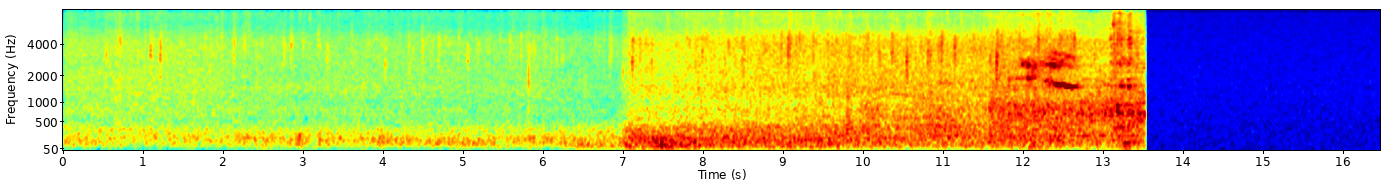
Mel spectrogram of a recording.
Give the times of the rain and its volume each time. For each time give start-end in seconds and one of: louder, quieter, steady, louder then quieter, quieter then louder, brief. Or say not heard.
0.0-12.9 louder.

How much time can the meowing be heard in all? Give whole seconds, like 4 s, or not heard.
2 s.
